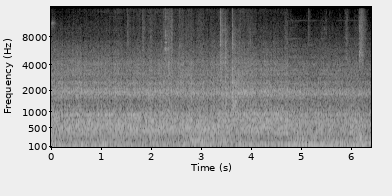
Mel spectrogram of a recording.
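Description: Overnight passenger train under way, heard from inside the carriage: the steady running noise of the moving car, with a few faint clicks.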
